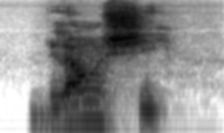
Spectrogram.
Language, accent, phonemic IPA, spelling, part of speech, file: French, Canada, /blɑ̃.ʃi/, blanchi, verb, LL-Q150 (fra)-blanchi.wav
- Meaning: past participle of blanchir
